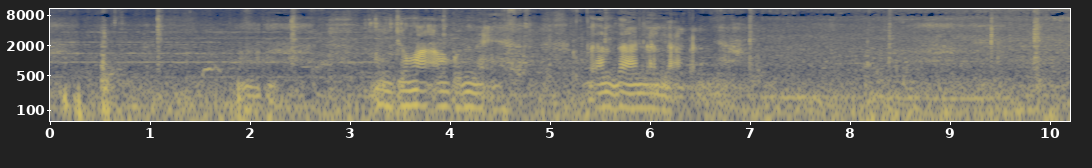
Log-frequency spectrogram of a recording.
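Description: Footsteps scuff along a paved sidewalk outdoors.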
